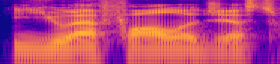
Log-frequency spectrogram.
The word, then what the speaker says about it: ufologist: And Andrew wrote, saying the word ufologist, and then in parentheses, Andrew wrote OO-fologist. So ufologist? I'm not sure. But I ended up landing on ufologist when I was running through the pronunciations in that episode.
